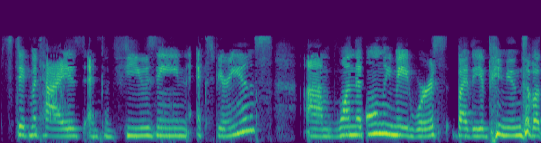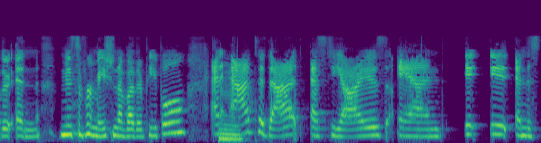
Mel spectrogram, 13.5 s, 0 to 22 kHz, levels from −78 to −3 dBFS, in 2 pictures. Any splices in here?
yes; 4 cuts; at 4.5 s, 6.9 s, 9.5 s, 11.7 s

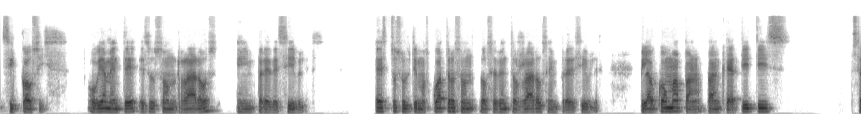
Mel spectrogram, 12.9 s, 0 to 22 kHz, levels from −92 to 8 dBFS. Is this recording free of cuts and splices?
yes; 0 cuts

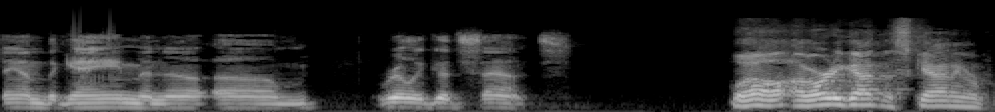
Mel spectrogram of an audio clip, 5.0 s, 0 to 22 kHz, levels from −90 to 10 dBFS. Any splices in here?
no; 0 cuts

